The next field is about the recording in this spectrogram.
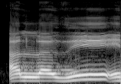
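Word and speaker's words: الَّذِي: Alladzi ini yang perlu diperhatikan yaitu zalnya ya. Kadang-kadang kita terlewat bahwa zal ini ada titiknya. Itu berbeda cara pengucapan dengan dal yang biasa.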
